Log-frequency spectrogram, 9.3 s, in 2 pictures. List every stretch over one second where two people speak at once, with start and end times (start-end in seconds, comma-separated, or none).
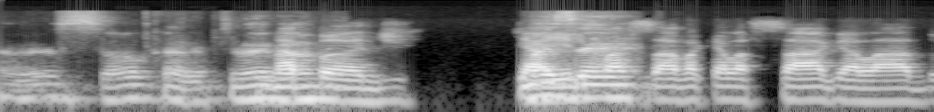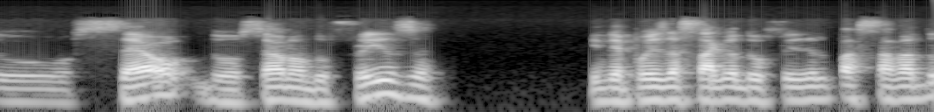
none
